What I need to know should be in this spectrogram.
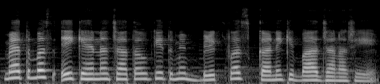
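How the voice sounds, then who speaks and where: Lady doing a flirty teasing bully guy, soft music under it. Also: a little high, lively intonation, brisk, clear, resonant tone, lightly acted. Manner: teasing, playful.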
